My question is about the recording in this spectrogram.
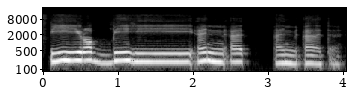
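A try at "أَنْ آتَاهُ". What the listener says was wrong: En an jangan dengung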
